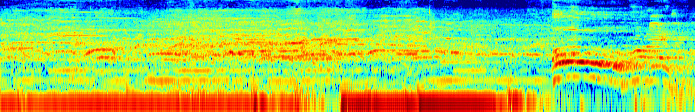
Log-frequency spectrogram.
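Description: Live band music over a concert PA: a heavy, steady bass and held keyboard tones, with a voice singing and calling over it. A loud shout comes about seven seconds in.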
